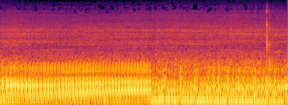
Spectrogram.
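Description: A motorcycle rolls downhill over rough ground in Japan, its engine running loud and steady throughout, with a low rumble shifting partway through and some clatter from the rough surface.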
